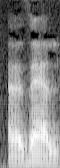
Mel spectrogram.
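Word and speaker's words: ذال: Well, when it comes to Zal, so you put the tip of the tongue between the upper and lower teeth.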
